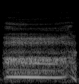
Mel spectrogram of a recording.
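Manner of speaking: quick excited gasp in; sharp gasp. Retold or imitated. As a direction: catch your breath at the sight. Spotting a colony of slugs.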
